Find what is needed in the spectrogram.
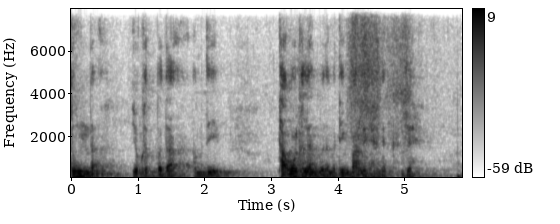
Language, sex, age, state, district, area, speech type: Manipuri, male, 18-30, Manipur, Kakching, rural, spontaneous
